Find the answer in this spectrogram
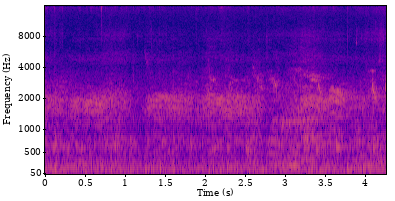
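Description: Faint bird calls repeating about once a second over near-quiet background.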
